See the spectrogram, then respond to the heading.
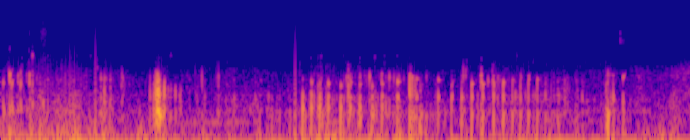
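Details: Stomach growling after drinking cider: low, bubbling, gurgling rumbles with irregular pops; ordinary borborygmi.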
